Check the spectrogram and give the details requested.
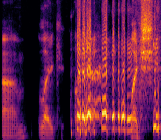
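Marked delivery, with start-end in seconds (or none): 1.5-3.2 laughing. Real, not acted. Laughing while describing April.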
